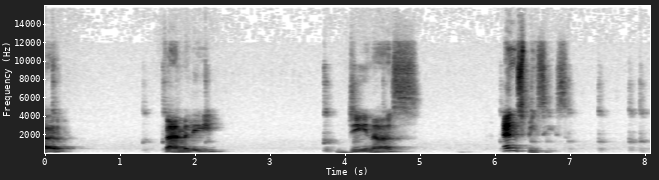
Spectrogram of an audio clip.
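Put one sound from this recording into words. A young man speaks clearly and with emphasis, close to a microphone, in short phrases.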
